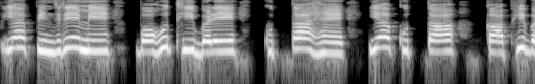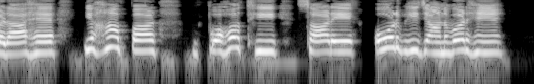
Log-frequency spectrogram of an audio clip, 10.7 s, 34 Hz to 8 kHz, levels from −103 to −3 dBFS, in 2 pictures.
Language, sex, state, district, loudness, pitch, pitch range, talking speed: Hindi, female, Bihar, Saran, -13 LUFS, 285 Hz, 270-320 Hz, 125 wpm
